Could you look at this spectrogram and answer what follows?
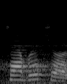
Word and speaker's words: temperature: Temperature là danh từ. Danh từ nằm trong quy tắc chung. Quy tắc chung thì trọng âm rơi vào âm tiết thứ nhất.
